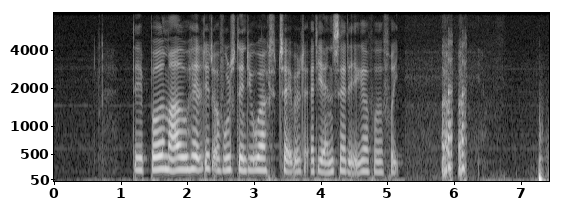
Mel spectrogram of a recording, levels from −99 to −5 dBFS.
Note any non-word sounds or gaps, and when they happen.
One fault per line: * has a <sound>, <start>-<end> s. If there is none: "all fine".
* has a laugh, 5.8-6.2 s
